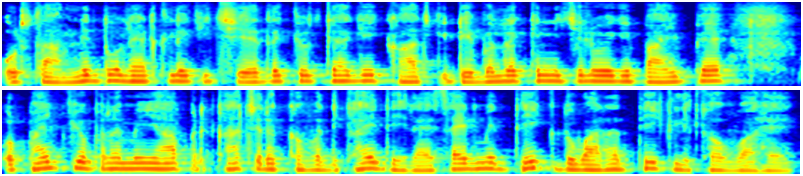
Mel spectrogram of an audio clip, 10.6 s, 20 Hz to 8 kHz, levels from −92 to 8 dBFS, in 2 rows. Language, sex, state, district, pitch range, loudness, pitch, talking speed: Hindi, male, Uttar Pradesh, Saharanpur, 135-155 Hz, -18 LUFS, 150 Hz, 255 wpm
